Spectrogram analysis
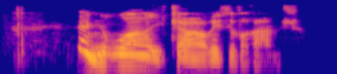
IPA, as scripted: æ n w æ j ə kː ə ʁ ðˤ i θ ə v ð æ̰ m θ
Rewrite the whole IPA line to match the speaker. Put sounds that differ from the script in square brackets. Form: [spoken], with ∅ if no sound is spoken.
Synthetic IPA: æ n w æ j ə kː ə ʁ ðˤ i θ ə v [ʁ] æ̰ m θ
